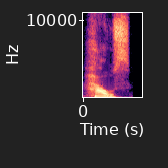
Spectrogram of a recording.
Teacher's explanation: a chave aqui é pensar no H como uma pequena expiração, um sopro antes da vogal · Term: aspirado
